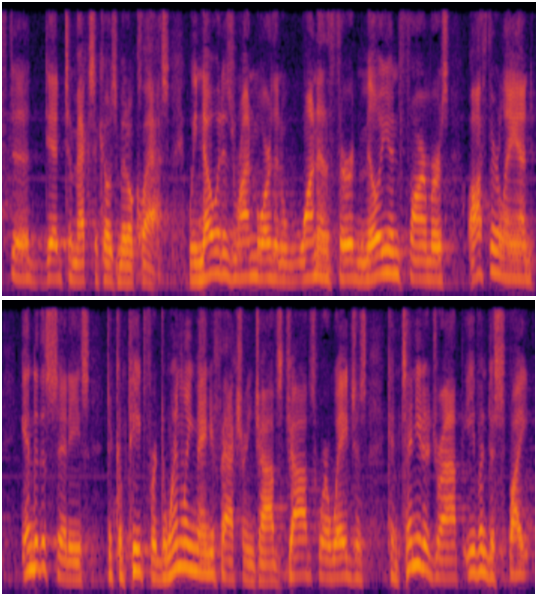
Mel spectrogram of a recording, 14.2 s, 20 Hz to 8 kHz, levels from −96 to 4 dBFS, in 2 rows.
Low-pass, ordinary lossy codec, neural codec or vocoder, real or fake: 7.2 kHz; MP3, 64 kbps; none; real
